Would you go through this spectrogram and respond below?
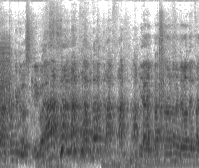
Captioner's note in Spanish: Risas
